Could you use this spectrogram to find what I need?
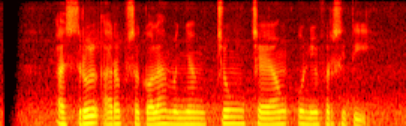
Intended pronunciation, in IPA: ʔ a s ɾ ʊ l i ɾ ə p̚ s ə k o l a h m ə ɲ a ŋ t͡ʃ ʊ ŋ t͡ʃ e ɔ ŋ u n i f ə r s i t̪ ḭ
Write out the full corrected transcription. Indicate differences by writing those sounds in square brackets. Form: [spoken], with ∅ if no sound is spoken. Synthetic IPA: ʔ a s ɾ ʊ l [a] ɾ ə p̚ s ə k o l a h m ə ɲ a ŋ t͡ʃ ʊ ŋ t͡ʃ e ɔ ŋ u n i f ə r s i t̪ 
